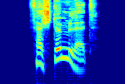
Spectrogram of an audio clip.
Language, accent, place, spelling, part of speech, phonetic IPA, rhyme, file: German, Germany, Berlin, verstümmlet, verb, [fɛɐ̯ˈʃtʏmlət], -ʏmlət, De-verstümmlet.ogg
- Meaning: second-person plural subjunctive I of verstümmeln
